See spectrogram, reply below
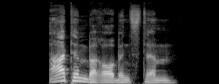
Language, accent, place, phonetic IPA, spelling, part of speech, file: German, Germany, Berlin, [ˈaːtəmbəˌʁaʊ̯bn̩t͡stəm], atemberaubendstem, adjective, De-atemberaubendstem.ogg
- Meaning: strong dative masculine/neuter singular superlative degree of atemberaubend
